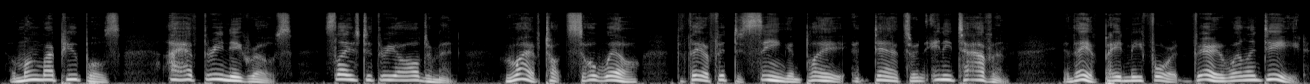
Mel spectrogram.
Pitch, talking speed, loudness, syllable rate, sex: 170 Hz, 190 wpm, -17 LUFS, 5.0 syllables/s, male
